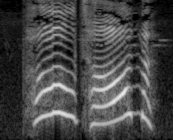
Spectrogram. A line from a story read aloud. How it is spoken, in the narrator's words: cried Holly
